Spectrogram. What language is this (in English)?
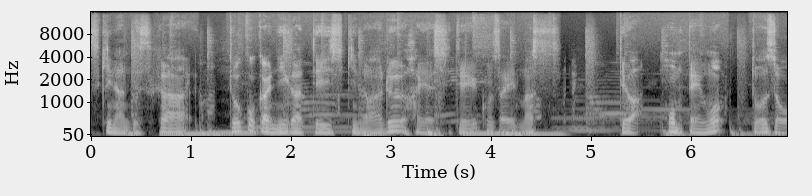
Japanese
